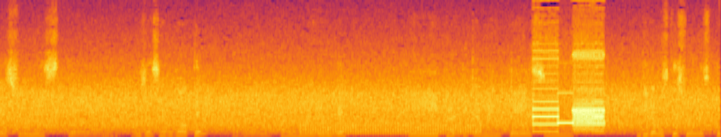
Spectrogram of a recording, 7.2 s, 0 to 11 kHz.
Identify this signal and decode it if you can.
Caller ID data burst, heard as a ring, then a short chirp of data, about 1200 baud, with phone line noise and speech in Spanish.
